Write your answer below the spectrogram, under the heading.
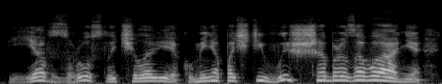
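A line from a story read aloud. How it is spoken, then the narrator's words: Quiet cursing. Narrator (Russian): тихо ругался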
